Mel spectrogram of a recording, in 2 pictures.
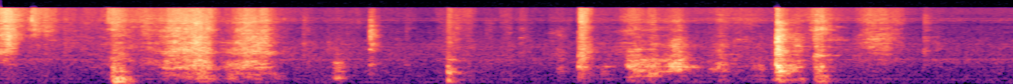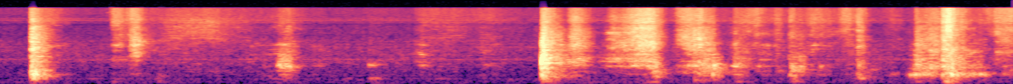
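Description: Trading cards being handled and sorted on a table: cards sliding and rubbing against each other, broken by irregular sharp taps as cards and card cases are set down, the loudest about halfway through and near the end.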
